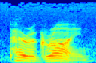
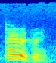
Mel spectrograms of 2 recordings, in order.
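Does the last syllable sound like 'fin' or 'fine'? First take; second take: fine; fin. First: The last syllable has a long 'ine' vowel. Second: The last syllable has a short 'in' vowel. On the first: The speaker calls it wrong. "you don't say peregrine" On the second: The speaker calls it right. "it's peregrine"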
